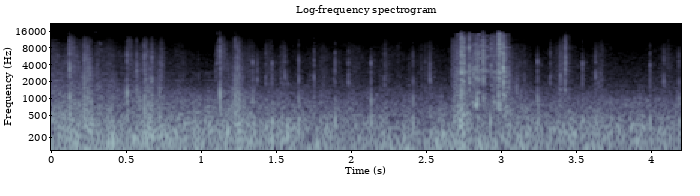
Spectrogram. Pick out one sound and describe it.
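Quick footsteps tap on stone.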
